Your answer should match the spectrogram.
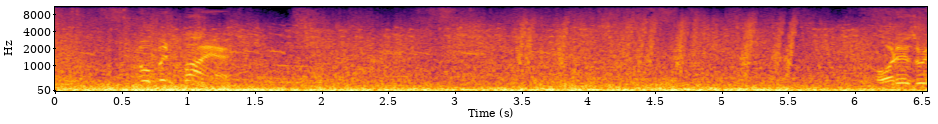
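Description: Starship weapons fire in a Thrawn's Revenge space battle: a continuous rumbling barrage of booms and blasts, with brief voices chiming in over the steady roar.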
